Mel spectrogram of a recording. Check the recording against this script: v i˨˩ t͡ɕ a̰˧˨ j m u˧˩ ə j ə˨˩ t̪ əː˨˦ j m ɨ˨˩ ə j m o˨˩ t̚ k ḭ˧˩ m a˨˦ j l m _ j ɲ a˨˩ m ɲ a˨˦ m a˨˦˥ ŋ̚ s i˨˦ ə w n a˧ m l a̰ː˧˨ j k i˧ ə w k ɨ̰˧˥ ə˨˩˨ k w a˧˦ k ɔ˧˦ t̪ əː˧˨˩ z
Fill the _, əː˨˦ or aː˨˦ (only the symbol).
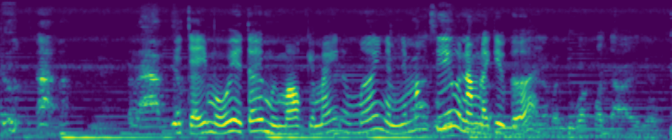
əː˨˦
